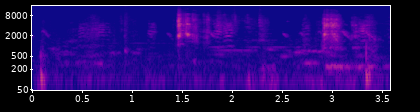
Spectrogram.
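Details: A breeder's pair of pineapple conures gives two loud, harsh, high squawks, one after the other, between quieter chatter and a man talking nearby.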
